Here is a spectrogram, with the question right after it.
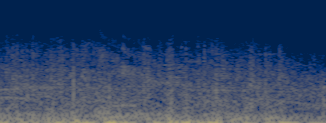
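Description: Cannon counter fire in the video game Ultimate General: Civil War, a dense, rumbling barrage of overlapping booms and crackles, moderately loud and continuous for its brief span.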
